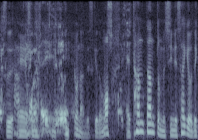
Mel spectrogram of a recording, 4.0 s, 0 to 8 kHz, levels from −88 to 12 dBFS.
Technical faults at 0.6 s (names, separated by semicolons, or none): echo leak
